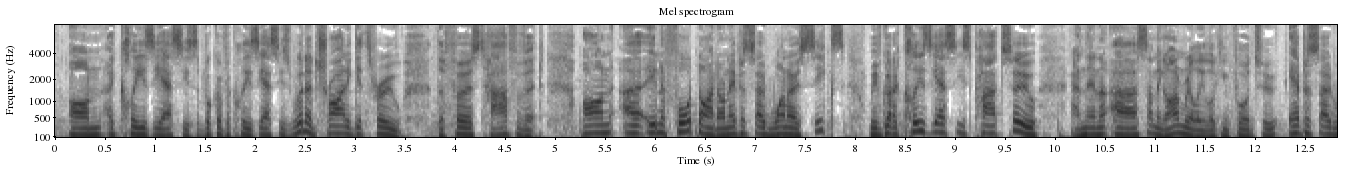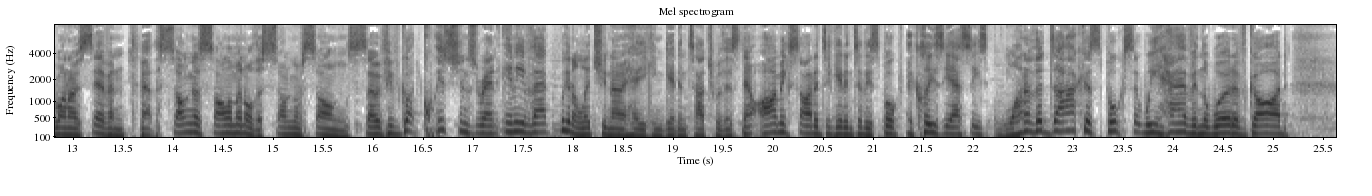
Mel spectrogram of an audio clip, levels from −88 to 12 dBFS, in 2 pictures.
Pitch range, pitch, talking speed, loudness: 125-160 Hz, 140 Hz, 240 wpm, -11 LUFS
